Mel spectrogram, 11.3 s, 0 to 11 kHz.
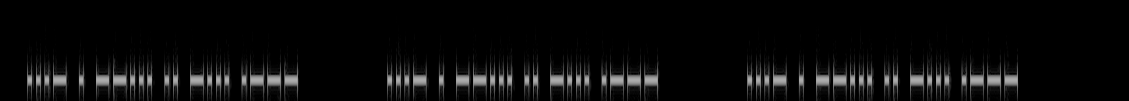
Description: Morse code, heard as a keyed tone, about 28 wpm, 700 Hz. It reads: VE7IBJ VE7IBJ VE7IBJ
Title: DXCC-100 Call Signs - 6 Characters - Repeated 3x - 28wpm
